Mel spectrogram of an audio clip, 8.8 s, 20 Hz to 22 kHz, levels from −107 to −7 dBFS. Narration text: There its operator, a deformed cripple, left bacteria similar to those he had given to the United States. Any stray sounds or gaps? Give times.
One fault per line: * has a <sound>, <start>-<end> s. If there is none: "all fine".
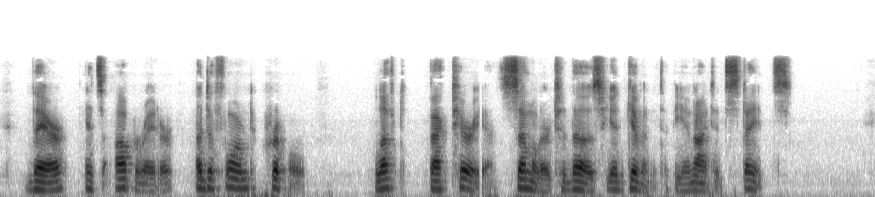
* has a dropout, 4.8-4.8 s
